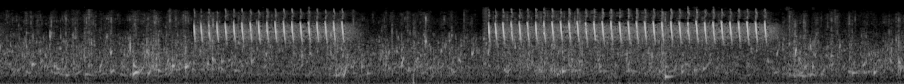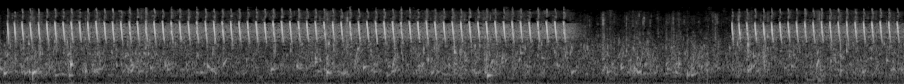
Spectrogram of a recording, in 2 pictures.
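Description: A ciblek (bar-winged prinia) sings its rapid buzzing 'ngebren' trill, a fast, even train of high notes, in four long bursts that last from about one and a half to nearly six seconds. Under it and in the gaps runs a steady trickle of water.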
